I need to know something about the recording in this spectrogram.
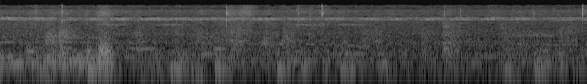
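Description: Near silence: a faint steady high-pitched trill, with a few faint ticks of a pen writing on paper.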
